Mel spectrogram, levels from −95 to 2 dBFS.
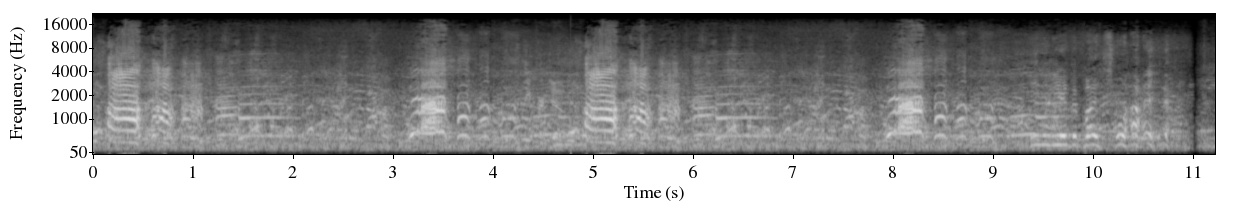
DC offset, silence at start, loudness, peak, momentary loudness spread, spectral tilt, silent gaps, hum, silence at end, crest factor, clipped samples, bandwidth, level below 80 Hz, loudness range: under 0.1%; 0 s; -18 LUFS; -2 dBFS; 15 LU; -3 dB/octave; none; none; 0 s; 16 dB; under 0.1%; 19 kHz; -66 dBFS; 3 LU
